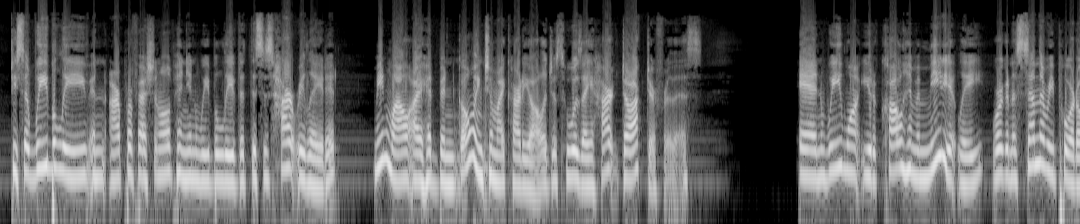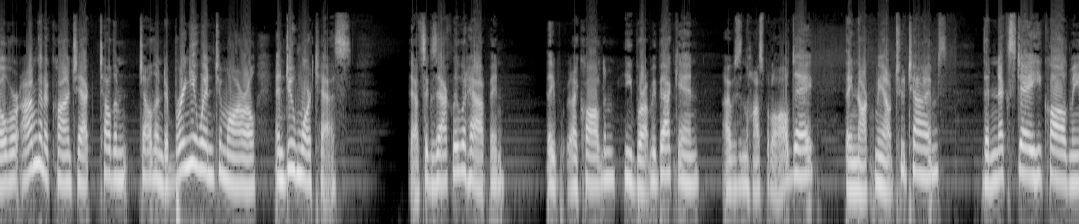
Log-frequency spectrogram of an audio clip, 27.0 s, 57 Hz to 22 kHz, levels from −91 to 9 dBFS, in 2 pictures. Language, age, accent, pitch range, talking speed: English, 50-69, American, 165-205 Hz, 210 wpm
